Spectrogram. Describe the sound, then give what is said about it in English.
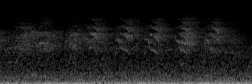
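Several parrots give bright, repeated chirping calls in the National Garden in Greece, in the rain ahead of a thunderstorm, over a steady wash of outdoor background noise. The calls come in short, overlapping bursts, with no voices present. “And I guess we'll leave the parrots now and get out of the rain.”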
